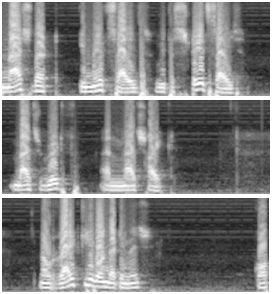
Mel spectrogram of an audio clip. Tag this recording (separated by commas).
Speech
